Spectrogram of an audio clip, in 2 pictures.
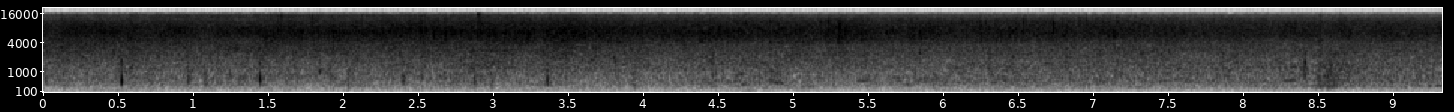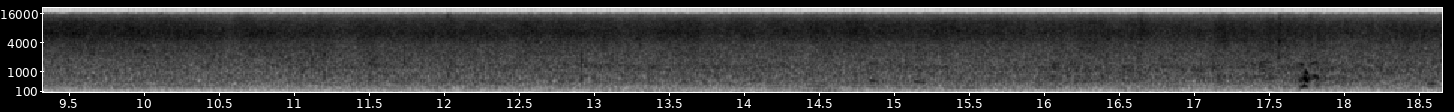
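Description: Steady, even hiss of outdoor city street ambience, with a few faint clicks early on and a short knock near the end.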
